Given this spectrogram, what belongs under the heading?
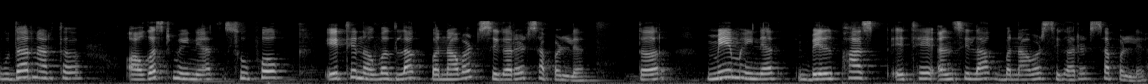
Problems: background sounds at intervals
